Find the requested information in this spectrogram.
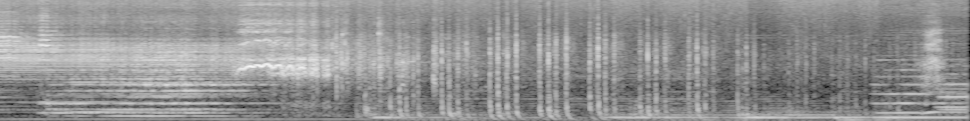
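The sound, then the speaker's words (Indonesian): A horse being ridden gives a loud whinny, then its hooves clatter in a quick run of sharp hoofbeats. Another shrill neigh rises near the end. “Orang yang menunggang kuda itu seperti Nyai Kolot.”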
